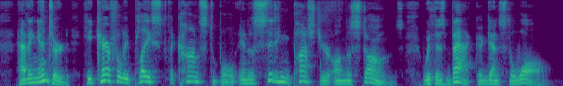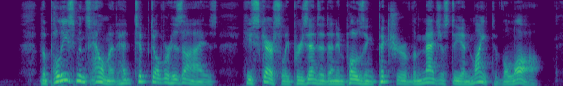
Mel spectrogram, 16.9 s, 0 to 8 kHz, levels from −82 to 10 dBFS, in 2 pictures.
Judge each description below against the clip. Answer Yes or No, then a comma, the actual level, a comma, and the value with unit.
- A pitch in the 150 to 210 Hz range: No, low, 115 Hz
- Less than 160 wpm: Yes, average, 150 wpm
